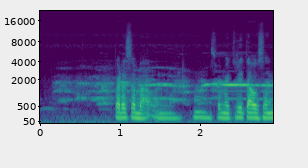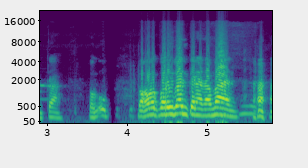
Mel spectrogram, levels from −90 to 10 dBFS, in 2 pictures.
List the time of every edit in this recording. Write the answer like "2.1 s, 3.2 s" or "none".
3.8 s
